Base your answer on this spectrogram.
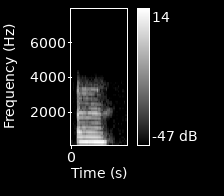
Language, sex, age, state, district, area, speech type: Santali, female, 18-30, West Bengal, Purba Bardhaman, rural, conversation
